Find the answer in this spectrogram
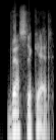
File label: "vesicate", American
